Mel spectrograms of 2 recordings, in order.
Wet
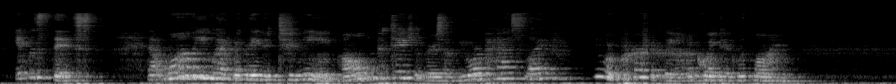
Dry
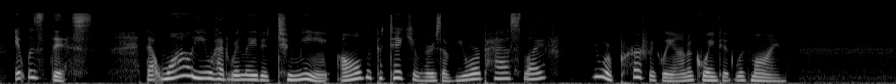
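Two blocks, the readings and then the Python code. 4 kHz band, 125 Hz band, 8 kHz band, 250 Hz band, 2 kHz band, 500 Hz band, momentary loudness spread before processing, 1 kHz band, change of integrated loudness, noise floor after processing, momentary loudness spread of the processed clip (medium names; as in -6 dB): +3.0 dB, -0.5 dB, +0.5 dB, +6.0 dB, +5.0 dB, +8.0 dB, 10 LU, +6.0 dB, +6.5 dB, -46 dBFS, 14 LU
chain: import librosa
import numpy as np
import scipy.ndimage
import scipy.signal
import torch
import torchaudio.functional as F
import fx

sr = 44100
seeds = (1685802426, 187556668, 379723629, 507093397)

y = fx.notch(x, sr, hz=570.0, q=12.0)
y = fx.spec_repair(y, sr, seeds[0], start_s=6.51, length_s=0.26, low_hz=1000.0, high_hz=2500.0, source='both')
y = y + 0.44 * np.pad(y, (int(2.6 * sr / 1000.0), 0))[:len(y)]
y = fx.room_shoebox(y, sr, seeds[1], volume_m3=120.0, walls='mixed', distance_m=3.1)
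y = fx.upward_expand(y, sr, threshold_db=-25.0, expansion=1.5)
y = y * 10.0 ** (-3.0 / 20.0)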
